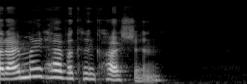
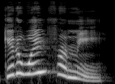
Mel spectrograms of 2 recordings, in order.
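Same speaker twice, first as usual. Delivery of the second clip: higher, louder panicked cry; frightened shout; 7 semitones higher, 4 dB louder than usual. Acted. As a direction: push the plant away in alarm. Plant attacks for the potion.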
